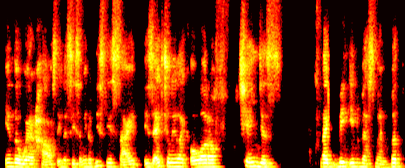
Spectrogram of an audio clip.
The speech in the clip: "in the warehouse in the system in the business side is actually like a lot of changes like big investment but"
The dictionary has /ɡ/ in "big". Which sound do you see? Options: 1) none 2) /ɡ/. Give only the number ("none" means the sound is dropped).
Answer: 2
